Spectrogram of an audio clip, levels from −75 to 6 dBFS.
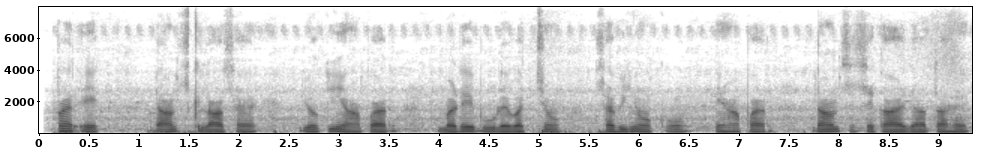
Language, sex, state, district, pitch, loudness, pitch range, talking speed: Hindi, male, Bihar, Madhepura, 120 Hz, -20 LUFS, 115-130 Hz, 140 wpm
